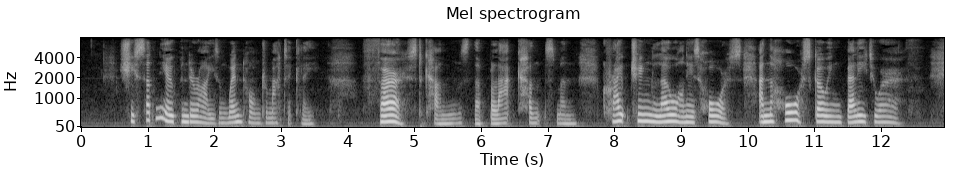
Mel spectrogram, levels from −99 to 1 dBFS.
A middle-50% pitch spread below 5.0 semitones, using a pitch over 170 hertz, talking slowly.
Yes: average, 4.6 semitones; high, 190 Hz; slow, 120 wpm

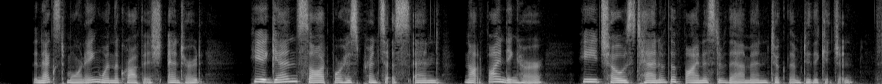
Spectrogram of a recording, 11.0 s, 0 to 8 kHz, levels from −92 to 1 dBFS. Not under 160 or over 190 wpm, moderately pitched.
Yes: average, 170 wpm; medium, 180 Hz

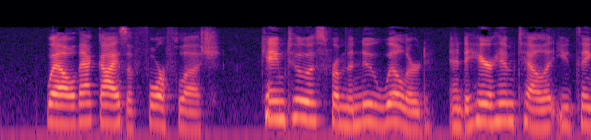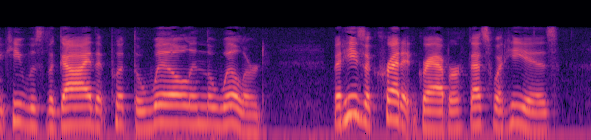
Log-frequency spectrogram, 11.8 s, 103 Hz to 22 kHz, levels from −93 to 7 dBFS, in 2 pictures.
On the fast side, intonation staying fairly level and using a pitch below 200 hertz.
No: fast, 210 wpm; average, 3.5 semitones; medium, 185 Hz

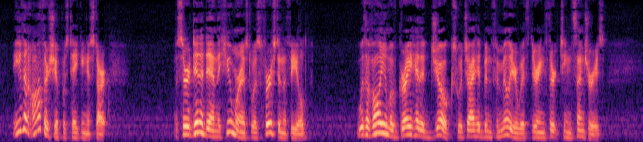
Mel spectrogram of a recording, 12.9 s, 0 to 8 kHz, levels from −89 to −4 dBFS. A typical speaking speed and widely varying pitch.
Yes: average, 145 wpm; wide, 8.2 semitones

